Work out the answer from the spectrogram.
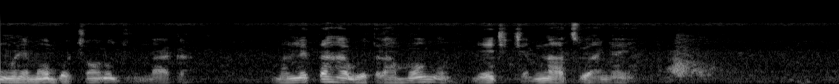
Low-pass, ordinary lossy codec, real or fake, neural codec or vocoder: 7.2 kHz; none; fake; vocoder, 44.1 kHz, 80 mel bands, Vocos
